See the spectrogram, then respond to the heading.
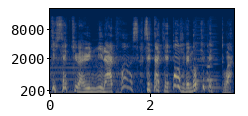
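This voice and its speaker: Theatrical cartoon quack doctor, wildly swinging delivery. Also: male voice, high voice, huge pitch swings, normal speed, music in the background. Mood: alarmed urgency. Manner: theatrical, patronising. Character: quack doctor, brisk, falsely cheerful, bossy and alarmist. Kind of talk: French animated cartoon dub.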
